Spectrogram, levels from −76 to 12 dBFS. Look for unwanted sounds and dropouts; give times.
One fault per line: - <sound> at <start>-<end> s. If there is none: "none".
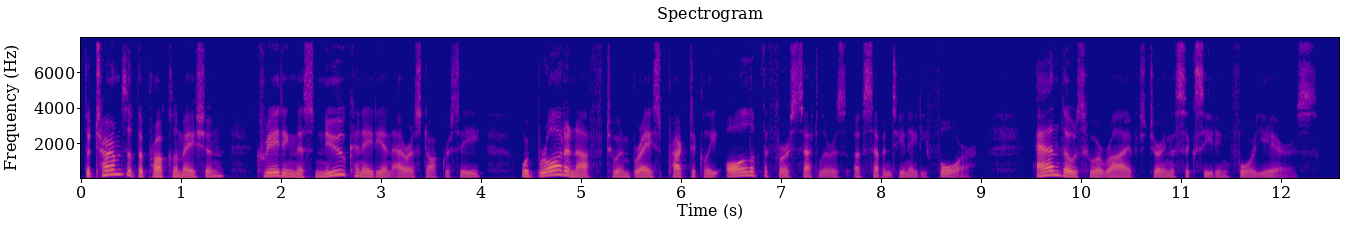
none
